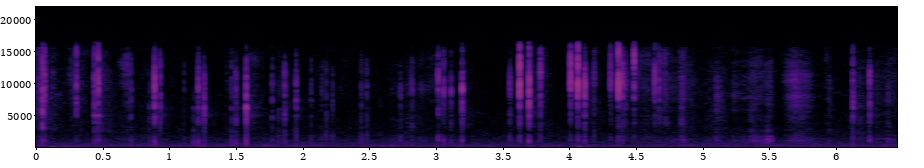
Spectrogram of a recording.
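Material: Eggshell.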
